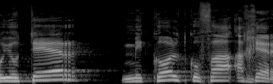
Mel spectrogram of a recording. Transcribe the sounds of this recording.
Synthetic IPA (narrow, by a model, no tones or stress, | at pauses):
jot̪eʁ | miko̞lt̪kufaʔaχeɾ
